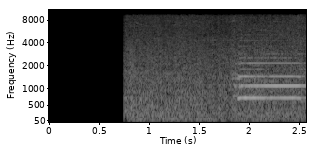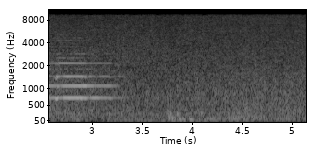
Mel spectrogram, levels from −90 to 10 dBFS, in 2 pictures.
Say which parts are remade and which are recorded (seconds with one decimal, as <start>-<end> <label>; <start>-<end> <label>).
0.0-1.6 remade; 1.6-4.2 recorded; 4.2-5.1 remade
